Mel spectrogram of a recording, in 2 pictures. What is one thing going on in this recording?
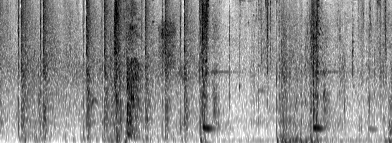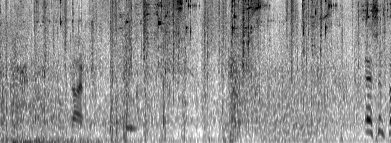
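Gunshots crack repeatedly nearby.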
